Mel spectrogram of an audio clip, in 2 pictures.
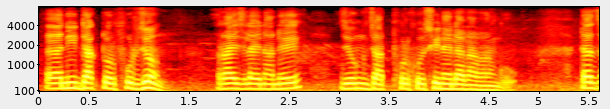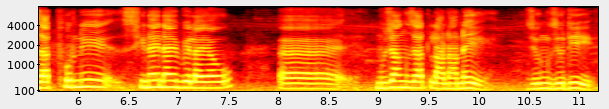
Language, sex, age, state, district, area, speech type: Bodo, male, 45-60, Assam, Udalguri, rural, spontaneous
